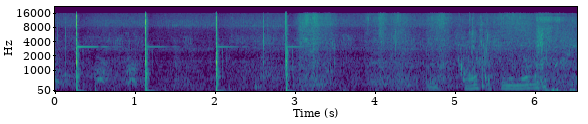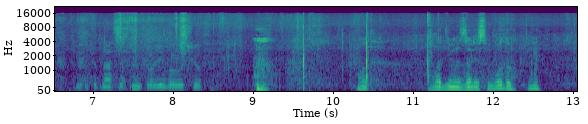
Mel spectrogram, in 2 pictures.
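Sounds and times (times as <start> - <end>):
hammer striking wooden stake: 0.0 - 3.3.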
